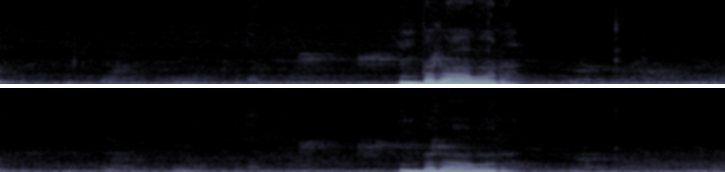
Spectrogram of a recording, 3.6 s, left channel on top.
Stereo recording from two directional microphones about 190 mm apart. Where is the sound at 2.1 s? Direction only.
60° left (ahead or behind).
